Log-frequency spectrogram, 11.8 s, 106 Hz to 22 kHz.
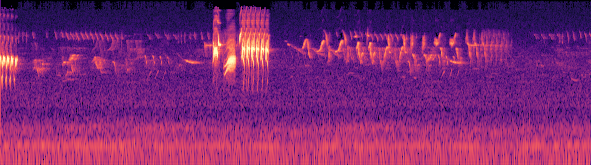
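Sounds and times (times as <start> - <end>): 
bird twittering: 0.0 - 0.4, 4.2 - 5.4
bird chirping: 0.0 - 11.8.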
